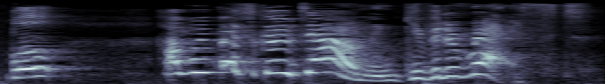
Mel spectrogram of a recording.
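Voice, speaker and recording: Woman doing a brisk, bold young boy. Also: very high voice, sing-song, dull audio, pitched above the performer's own voice. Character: brave, brisk boy pilot.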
